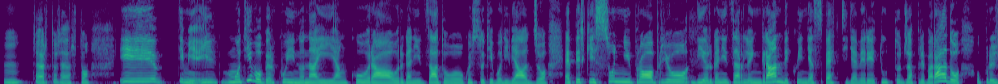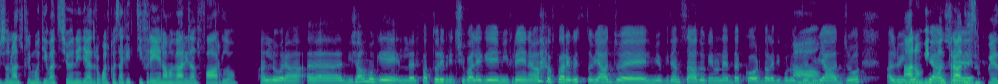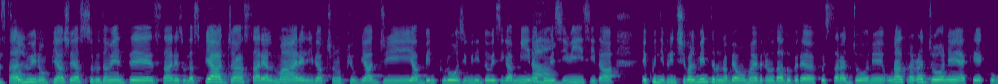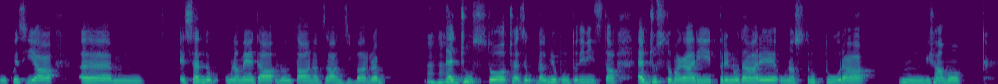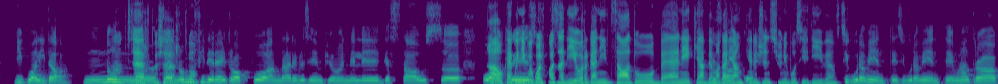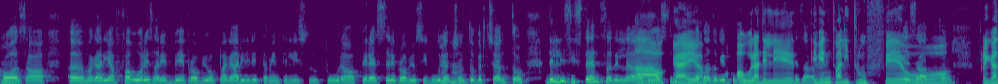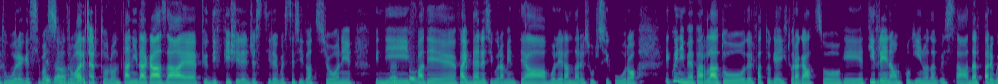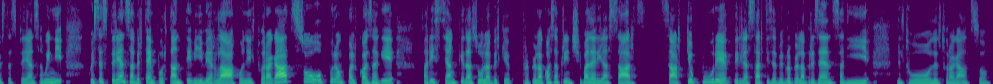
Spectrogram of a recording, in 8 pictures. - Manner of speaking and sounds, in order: chuckle; chuckle; laughing while speaking: "su"; tsk; other background noise; tongue click; "cioè" said as "ceh"; in English: "guest house"; tapping; "proprio" said as "propio"; laughing while speaking: "dell'esistenza"
- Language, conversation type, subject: Italian, podcast, Qual è il viaggio che sogni di fare e che ti fa brillare gli occhi?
